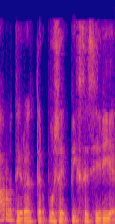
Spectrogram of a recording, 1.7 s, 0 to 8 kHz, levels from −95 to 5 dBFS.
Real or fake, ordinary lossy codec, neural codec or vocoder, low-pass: real; AAC, 32 kbps; none; 7.2 kHz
